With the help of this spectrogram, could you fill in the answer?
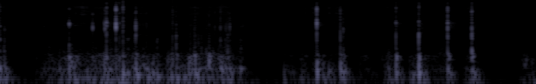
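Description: Long green acrylic nails tap and click on a large cube covered in pastel pink and blue plastic keyboard keycaps, held in both hands. A quick flurry of soft, muffled low taps runs through the first half, then gives way to sparser, separate clicks with brief bright edges. The sound stays quiet and dull, with almost no ring after each tap.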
